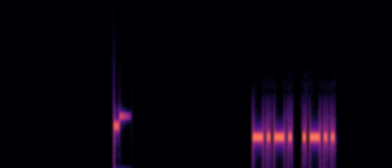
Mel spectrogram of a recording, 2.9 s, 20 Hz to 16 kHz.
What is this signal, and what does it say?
Morse code, heard as a keyed tone, about 46 wpm, 700 Hz. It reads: CL
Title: Multi-letter Phonemes Quick Fire 45wpm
